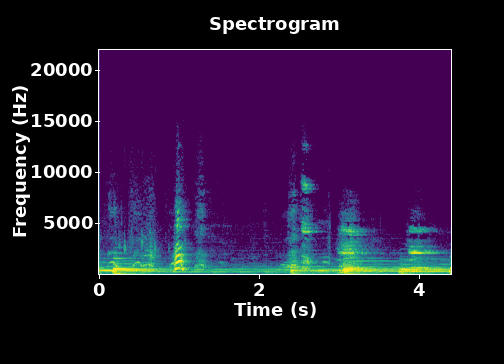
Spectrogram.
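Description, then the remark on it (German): A dog at an animal shelter barks and yips excitedly in several short bursts on hearing its owner's voice, with high whimpering whines between them, loud, over a steady background hum. “Als der Hund endlich die Stimme seines geliebten Besitzers hörte, gab es keine Zweifel mehr.”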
